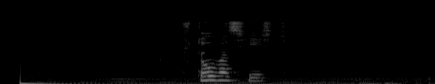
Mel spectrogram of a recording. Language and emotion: Russian, neutral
